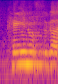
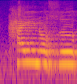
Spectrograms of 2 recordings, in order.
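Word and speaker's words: καινός: 케이노스가 아니고 카이노스 가죽 부대에 담아야 한다.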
